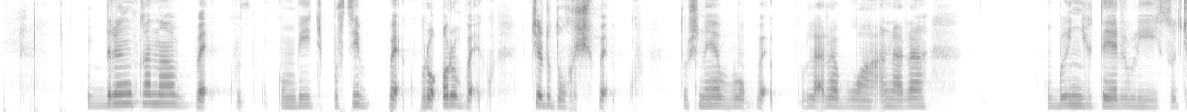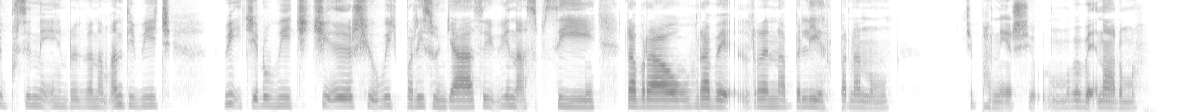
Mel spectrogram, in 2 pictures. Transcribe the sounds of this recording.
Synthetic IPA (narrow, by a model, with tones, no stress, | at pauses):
d̪ɾɨ˦ŋka˦na˦be˨kʷ | ku˨mbi˦t͡ʃpo˨ɾsi˦ | be˨kʷbɾo˨ʔɾu˦bḛ˨kʷ | t͡ʃi˦ɾd̪u˨ʃbe˨kʷ | t̪o˨ʂne˦˧be˨kla̰˨ɾa˦bwa˨nla˧ɾa˦ | bi˦ɲju˧t̪e˦ɾu˧li˧su˧t͡ʃi˦po˨ɾsi˦ni˧nɾe˧ŋɡa˦na˧mʔa̰˦nt̪i˧bi˦t͡ʃ | bi˦t͡ʃi˧ɾu˦bi˦t͡ʃt͡ʃi˦ɾʂju˧˨bi˦t͡ʃpa˧ɾi˦su˧ɲja˧sa˦ju˧ji˦na̰˨ʔsbsi˧ɾa˦bɾa˦wɾa˦be˨lɾe˦na˧pe˧li˧ɾpa˨˧ɾna˧nu˨ma˧ | t͡ʃi˦pa˧ɾnḭ˧ɾʂjṵ˨ɾṵ˧ma˧be˧bḛ˨na˧ɾu˧ma˧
